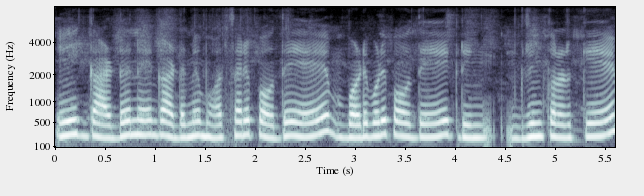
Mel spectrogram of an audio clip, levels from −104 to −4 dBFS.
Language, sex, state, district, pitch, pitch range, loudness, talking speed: Hindi, female, Chhattisgarh, Kabirdham, 245 Hz, 230-260 Hz, -13 LUFS, 170 wpm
